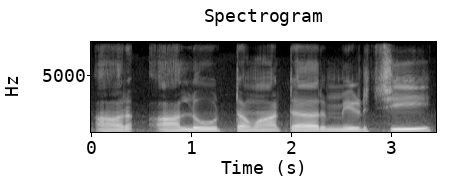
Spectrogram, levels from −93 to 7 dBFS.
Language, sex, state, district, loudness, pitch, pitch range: Hindi, male, Bihar, Patna, -15 LUFS, 135 Hz, 130-145 Hz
